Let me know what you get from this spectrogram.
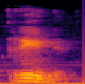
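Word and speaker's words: read: पढ़ना इसको हमने क्या बोला इसका प्रोनंसिएशन किया रेड लेकिन इसको फिर वही लिखूंगा पास्ट टेंस आर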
